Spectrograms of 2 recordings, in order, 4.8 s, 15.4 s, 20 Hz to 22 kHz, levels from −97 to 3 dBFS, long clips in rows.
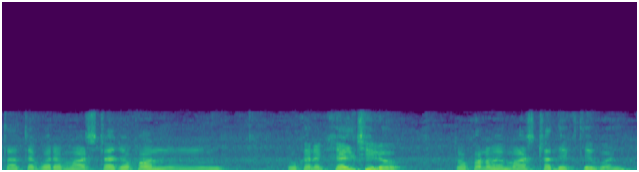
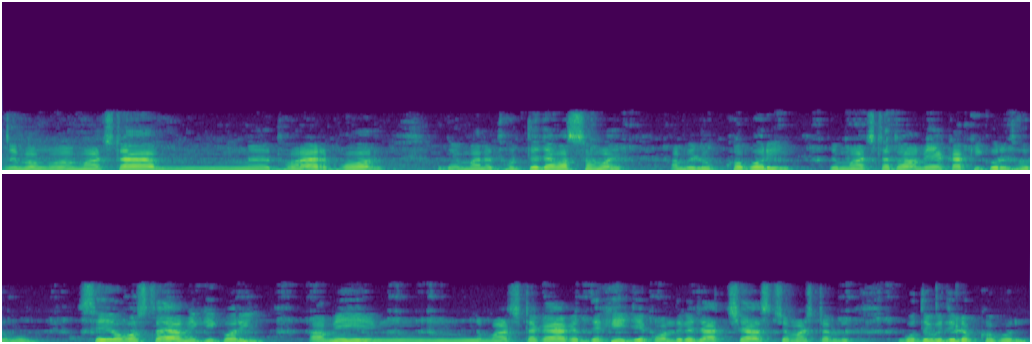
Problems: constant background noise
